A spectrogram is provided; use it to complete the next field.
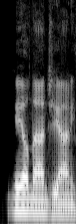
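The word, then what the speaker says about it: Kumail Nanjiani: Camille Nanjiani. Thank you very much. I was just trying to have somebody else pronounce it correctly.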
